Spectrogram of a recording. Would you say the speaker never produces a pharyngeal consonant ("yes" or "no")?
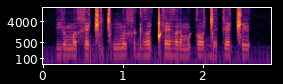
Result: yes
